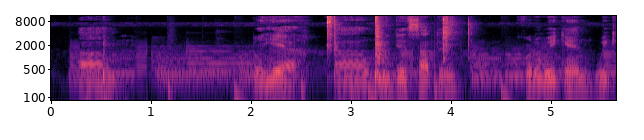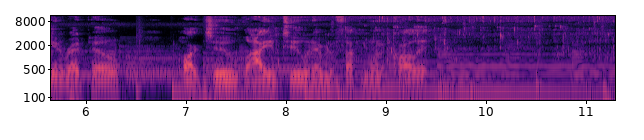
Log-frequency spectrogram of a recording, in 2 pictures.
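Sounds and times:
speech: 2.0s - 9.8s
energy drink being poured into a cup: 8.6s - 11.2s.

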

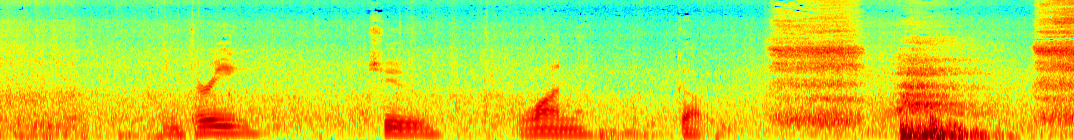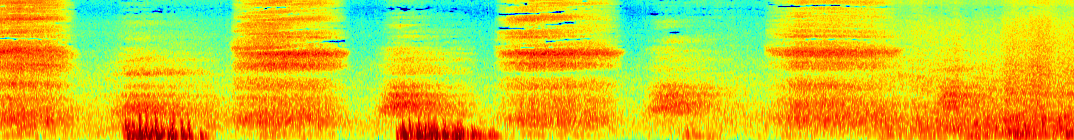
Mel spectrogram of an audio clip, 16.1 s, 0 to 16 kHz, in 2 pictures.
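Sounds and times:
speech: 1.2s - 2.0s, 2.8s - 6.0s
loud rhythmic forceful breathing during a breathwork exercise: 5.8s - 16.0s.

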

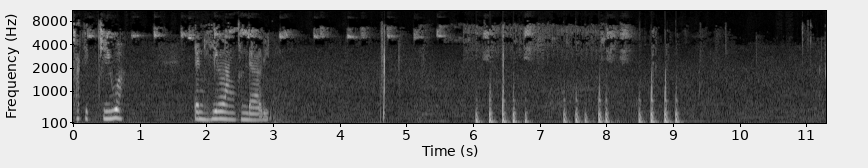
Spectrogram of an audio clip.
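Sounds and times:
speech: 0.0s - 0.8s, 1.8s - 3.1s
faint insect chirping: 0.0s - 9.3s
heavy knocking on a bedroom door: 6.0s - 9.2s.

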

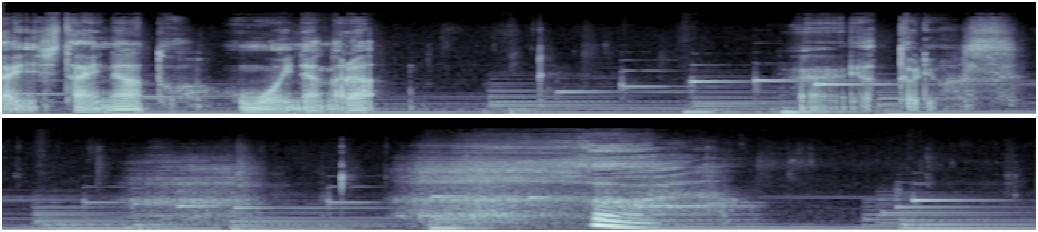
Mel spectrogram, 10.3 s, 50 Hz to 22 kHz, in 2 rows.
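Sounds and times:
speech: 0.0s - 2.0s, 4.0s - 5.1s, 8.1s - 8.6s
person yawning: 7.4s - 8.8s.

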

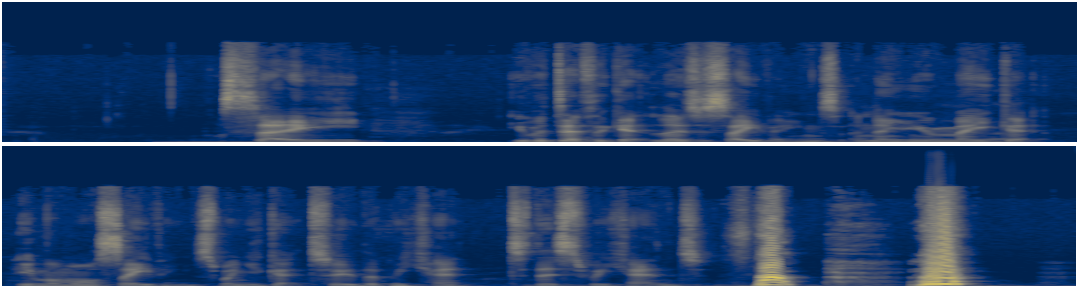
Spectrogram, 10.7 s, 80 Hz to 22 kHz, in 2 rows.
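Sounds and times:
speech: 1.2s - 2.0s, 2.6s - 10.2s
sharp dog bark: 9.1s - 10.3s.

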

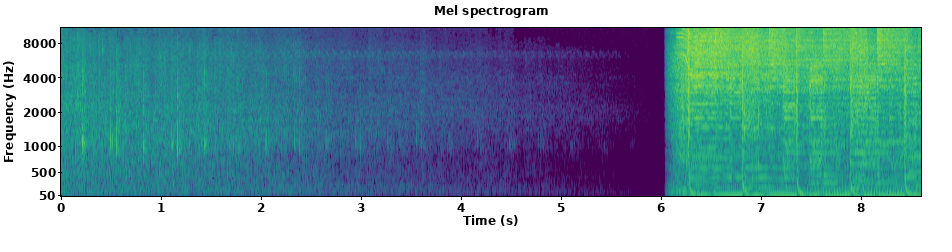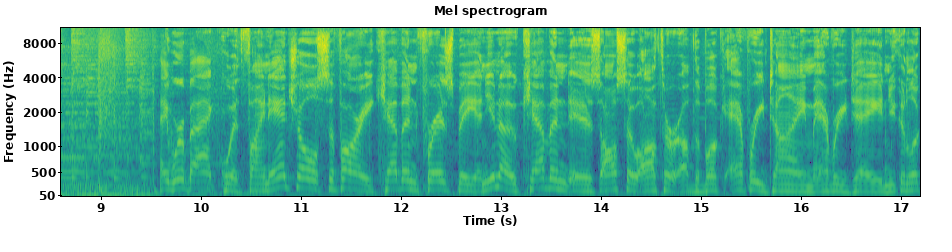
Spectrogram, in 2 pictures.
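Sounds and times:
horse hooves clip-clopping at a trot pulling a buggy: 0.0s - 4.9s
loud music: 6.1s - 17.0s
speech: 9.6s - 17.1s.

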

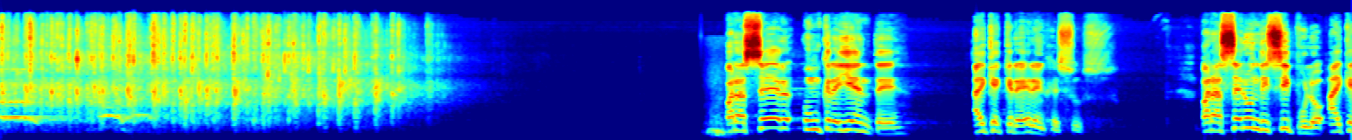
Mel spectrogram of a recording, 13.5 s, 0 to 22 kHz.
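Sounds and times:
crowd clapping: 0.0s - 4.9s
speech: 7.3s - 9.1s, 9.8s - 11.1s, 12.0s - 13.5s.

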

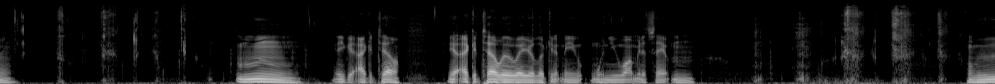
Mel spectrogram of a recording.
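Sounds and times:
Cheeto cheese puff being bitten and chewed: 0.1s - 2.4s, 7.0s - 9.9s
speech: 3.4s - 7.7s, 9.7s - 9.9s.

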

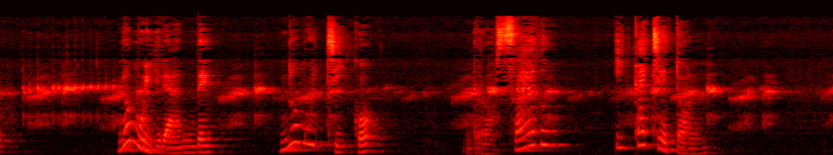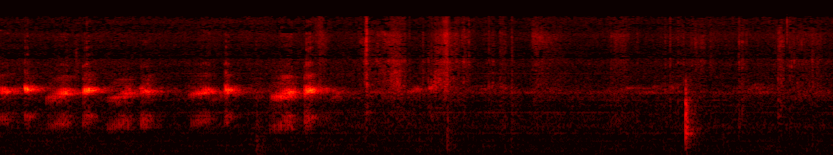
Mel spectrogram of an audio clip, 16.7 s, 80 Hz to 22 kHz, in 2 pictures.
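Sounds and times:
speech: 0.0s - 0.3s, 1.2s - 3.9s, 4.6s - 7.2s
chorus of toads croaking in a lagoon: 0.0s - 11.8s.

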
